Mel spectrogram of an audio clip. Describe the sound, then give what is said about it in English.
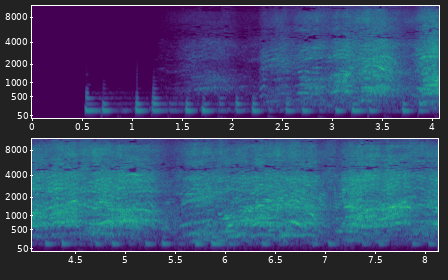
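Students at Beijing's Tsinghua University chanting at a protest for free media and less censorship: a quick run of rhythmic unison syllables, then a loud, sustained crowd roar of shouting voices. “It's the sound of students at Beijing's Tsinghua University calling for a free media and less censorship.”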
